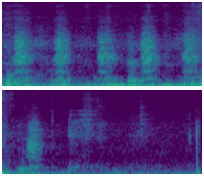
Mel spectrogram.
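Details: Bull Terrier named Dougie, in the morning, trying hard to get his just-woken mother to play; rhythmic grunting, huffing vocal bursts about twice a second for three seconds, then softer breathy sounds trailing off.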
